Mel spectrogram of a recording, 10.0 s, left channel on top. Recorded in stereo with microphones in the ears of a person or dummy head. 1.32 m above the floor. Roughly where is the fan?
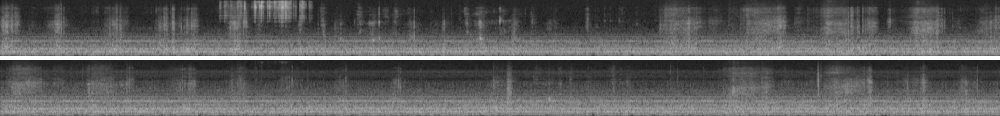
Right.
